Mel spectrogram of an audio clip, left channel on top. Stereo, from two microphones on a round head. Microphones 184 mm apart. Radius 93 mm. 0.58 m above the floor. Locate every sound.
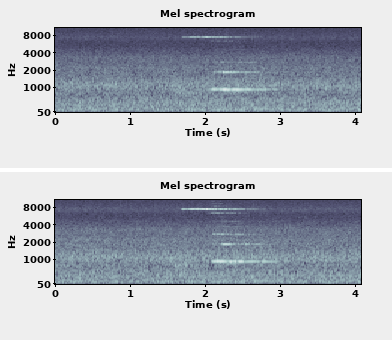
1.6 s a squeak: 75° right (ahead or behind), 2.5 m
